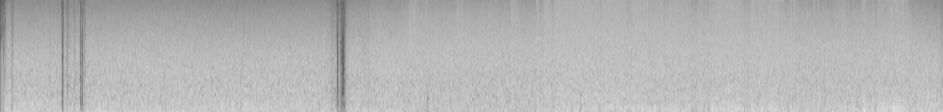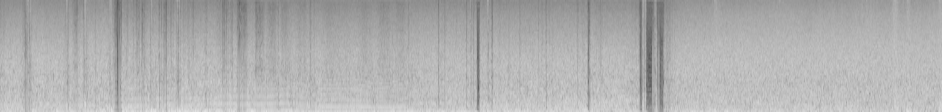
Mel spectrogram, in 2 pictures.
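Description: Loud steady hiss of static on an analog FPV drone's video-link recording, cut by a few short dropouts. A low hum of several tones comes in past the middle for several seconds.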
